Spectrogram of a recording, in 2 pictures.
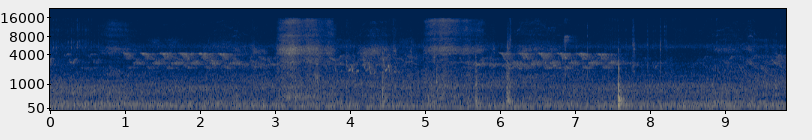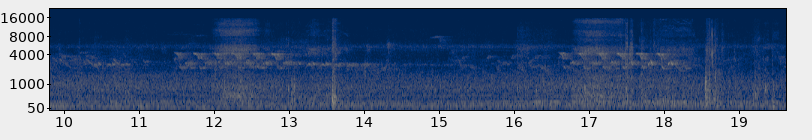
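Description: A bird singing a short phrase of rapid repeated high notes, about every five seconds, over rustling and footsteps. A sharp knock or snap, the loudest sound, comes about seven and a half seconds in.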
